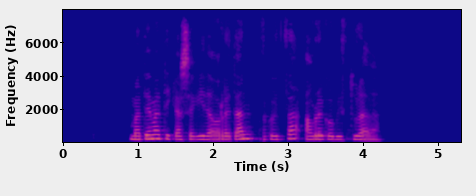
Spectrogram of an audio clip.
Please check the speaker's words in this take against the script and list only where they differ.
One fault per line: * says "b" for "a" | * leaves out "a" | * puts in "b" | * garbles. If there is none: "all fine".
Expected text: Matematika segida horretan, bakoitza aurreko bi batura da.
all fine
